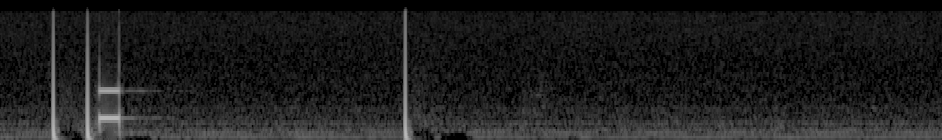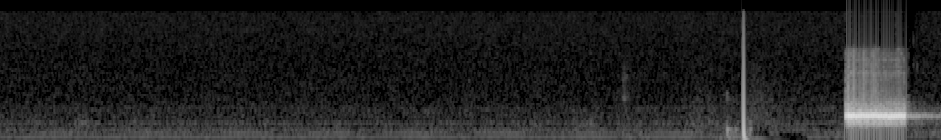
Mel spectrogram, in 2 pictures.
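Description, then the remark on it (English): A few sharp clicks and a brief two-tone telephone beep as a phone call is hung up, then a long silence before another click and a short, loud burst of phone ringing at the very end as the call is placed again to get a better connection. “Let me just hang up on you, quick call you back.”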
